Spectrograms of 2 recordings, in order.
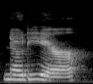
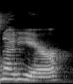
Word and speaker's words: Nodier: street is called Charles Nodier. Now I'm saying it like it's spelled. That's not how you say it, but it's Charles Nodier.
